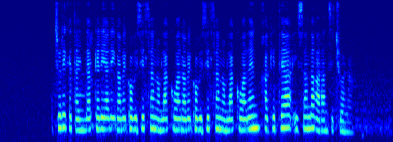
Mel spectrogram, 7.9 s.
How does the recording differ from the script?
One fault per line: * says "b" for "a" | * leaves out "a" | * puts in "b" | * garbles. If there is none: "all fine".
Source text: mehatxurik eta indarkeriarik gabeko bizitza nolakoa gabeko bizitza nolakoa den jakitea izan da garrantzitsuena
all fine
